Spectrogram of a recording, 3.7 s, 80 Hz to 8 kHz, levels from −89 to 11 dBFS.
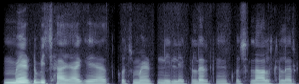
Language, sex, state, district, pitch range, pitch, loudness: Hindi, male, Jharkhand, Deoghar, 120-130 Hz, 125 Hz, -21 LUFS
